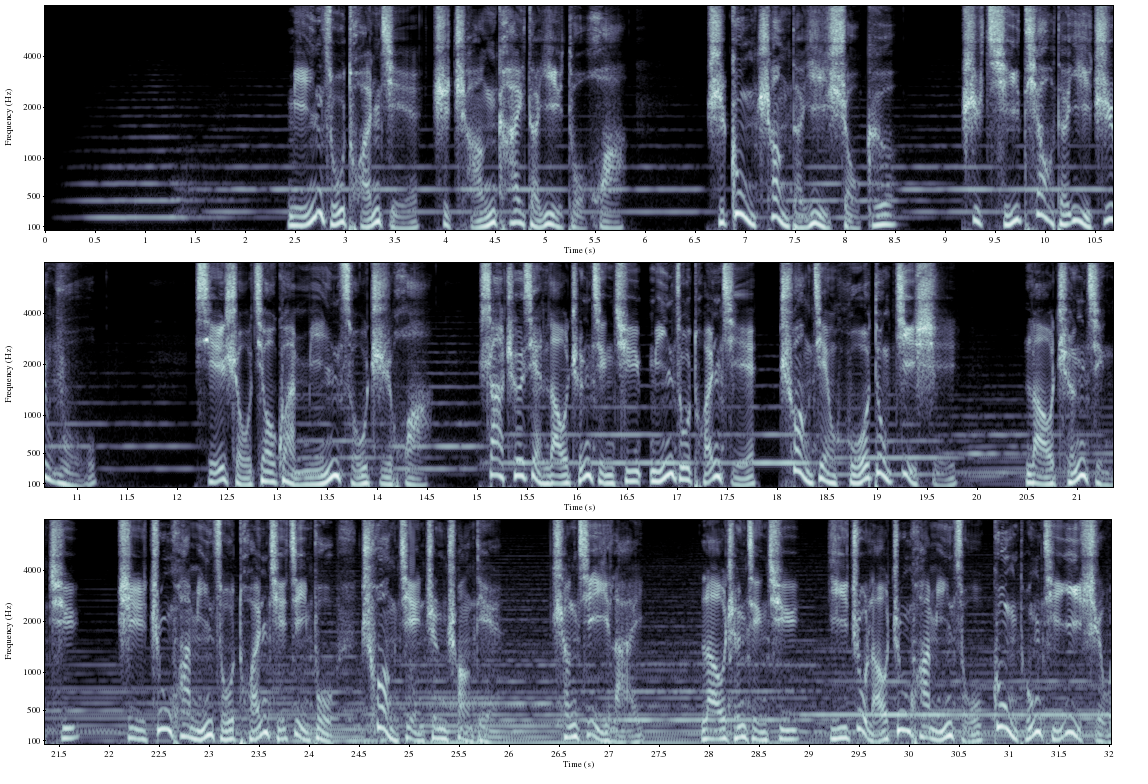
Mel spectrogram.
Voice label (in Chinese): 男 感情大气 专题 民族团结汇报片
